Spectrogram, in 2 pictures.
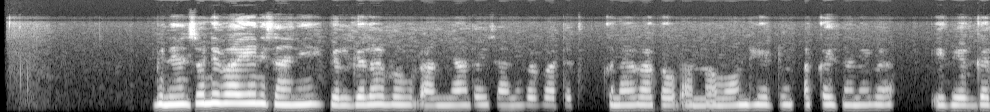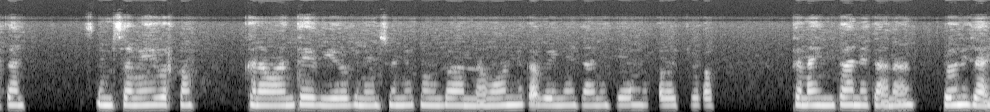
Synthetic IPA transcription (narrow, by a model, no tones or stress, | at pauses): bɪneːnsɔnːɪβaːjʔeːnɪsaːniːɡɐlɡɐlaːbɐhuːᶑaːnɲaːt̪ɐɪsaːniːbɐɾbaːd̪ːɐt̪ʊ̥kɐnɐɪrːaːkɐʔʊᶑaːnːɐmo̞ːnːɪhɛd̪ːuːnɐkːɐɪsaːneɐ | ɪfeːɡɐt̪ɐn | sʼɪmsɐmeːɡɐɾfɐmɐ | kɐnɐwaːnt̪ɐʔeːfɪjɛɾo̞ːbɪneːnsɔnːɪkʊnbɐʔɐnːɐmo̞ːnːɪkʼɐbe̞ːɲːɐɪsaːniːseːʔɐhɪŋkʼɐbɐt͡ʃːuːkʼɐbɐ̥ | kɐnɐhɪnt̪aːnːɛt̪ɐʔnaːn | joːnɪs̬aːnː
